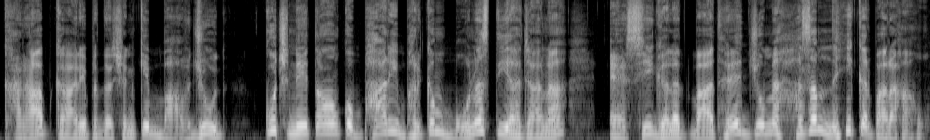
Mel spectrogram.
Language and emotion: Hindi, disgusted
